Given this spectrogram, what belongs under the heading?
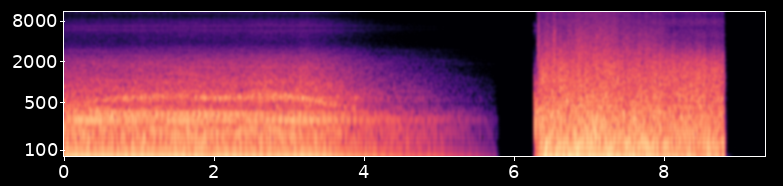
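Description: Video game explosion from Overblood 2 on PS1: a loud sustained roaring blast that fades to silence, then a second harsh burst of noise that cuts off abruptly.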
